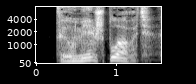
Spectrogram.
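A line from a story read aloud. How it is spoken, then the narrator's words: Hoarse question. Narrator (Russian): хрипло спросил Кай у Дайна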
